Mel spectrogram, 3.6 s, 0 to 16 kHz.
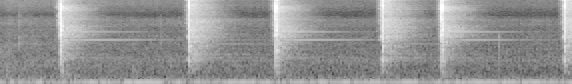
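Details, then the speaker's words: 1983 Suzuki GS1100E during ignition timing work, ignition on: crisp dry relay clicks about every two-thirds of a second over a low hum; the relay switches in cleanly. "Give her a crank for you guys. You can hear my relay switch coming on."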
